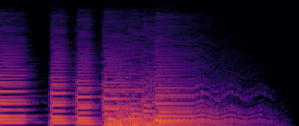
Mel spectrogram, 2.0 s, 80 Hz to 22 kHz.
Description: GameOver3.wav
